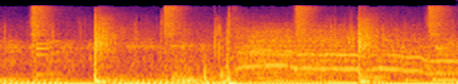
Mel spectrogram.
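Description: Live electronic funk music from a band with drum kit and electronics: deep sustained bass under a steady beat of drum hits, about two to three a second, with a lead melody line that bends up and down in pitch.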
